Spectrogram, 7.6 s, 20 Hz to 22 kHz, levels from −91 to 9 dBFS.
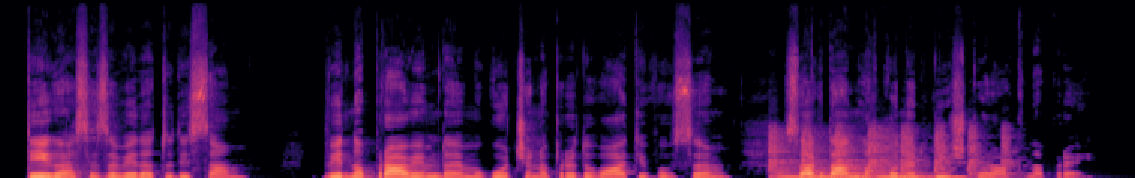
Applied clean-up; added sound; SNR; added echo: classical method spectral subtraction.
